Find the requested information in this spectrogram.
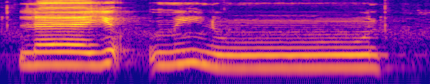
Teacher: حمزہ کے اوپر جزم آ گئی اس لیے یہاں پہ جھٹکا دے کے پڑھیں گے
